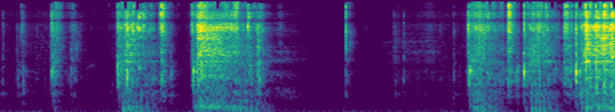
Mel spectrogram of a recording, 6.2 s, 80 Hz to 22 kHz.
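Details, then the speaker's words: Stihl MS250 chainsaw, cold morning start after carb tuning and chain/bar work; its reported fault is not restarting when warm. A few pull tries with short catches, then it fires and holds a steady, even two-stroke buzz. Healthy cold start. "all right [Music] so nothing looked out of the ordinary I think we're good to go to give it a little more testing"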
